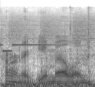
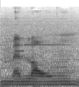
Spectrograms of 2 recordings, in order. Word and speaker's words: Carnegie Mellon: been a fifth mountains apparently it is pronounced Carnegie Mellon it's not Malone or Mayo you mean correctly yes man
